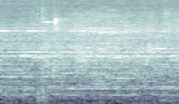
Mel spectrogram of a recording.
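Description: Background music with steady, held tones.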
